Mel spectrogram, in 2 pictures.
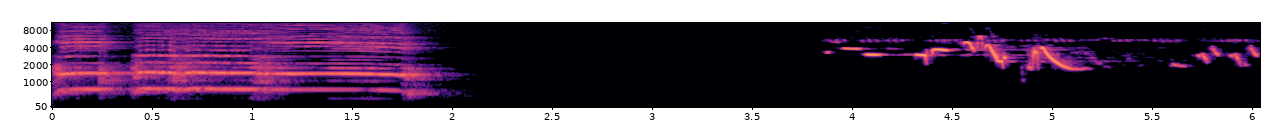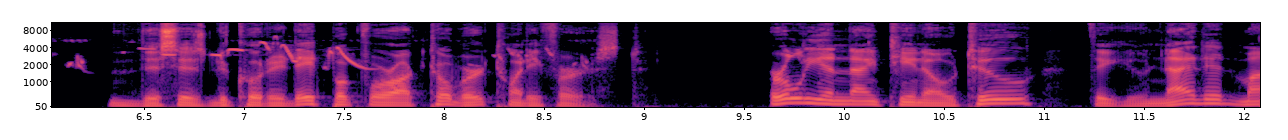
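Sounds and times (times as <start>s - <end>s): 
rooster crowing: 0.0s - 2.2s
small bird twittering: 3.8s - 7.8s
speech: 6.4s - 9.0s, 9.6s - 12.0s.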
